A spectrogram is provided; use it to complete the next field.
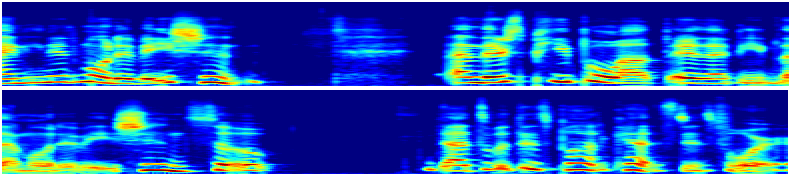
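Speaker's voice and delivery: choking up, tearful, on the verge of crying. On a podcast, speaker recalls a hard time, choking up. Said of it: "sorry, I'm gonna cry".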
